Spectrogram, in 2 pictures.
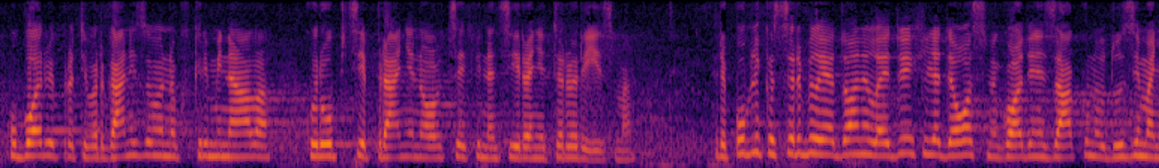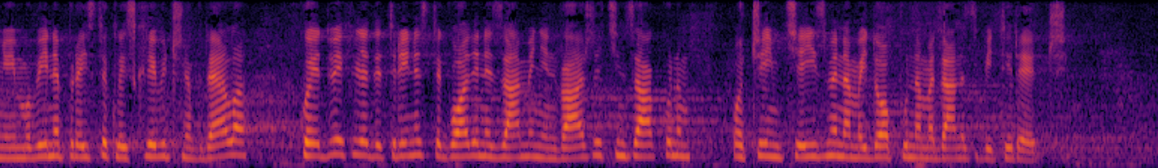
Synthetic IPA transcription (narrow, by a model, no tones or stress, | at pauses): ubo̞ɾbipɾo̞t̪iʋo̞ɾɡanizoʋano̞ɡkɾiminaːlˠako̞ɾupt̪sije̞pɾaːɲeno̞ːʋt̪saifinansiːɾaɲet̪e̞ɾo̞ɾizma | ɾe̞publikasr̩bijjad̪o̞ne̞lˠaje̞d̪ʋeːxiʎad̪eoːsme̞ɡo̞d̪ine̞zaːko̞naod̪uzimaɲuimo̞ʋine̞pɾo̞ist̪ekleiskɾiʋit͡ʃno̞ɡd̪eːlˠa | ko̞jijed̪ʋeːxiʎad̪et̪ɾiːnest̪e̞ɡo̞d̪ine̞zameɲe̞nʋaːʒet͡ɕimzaːko̞no̞m | o̞t͡ʃiimt͡ɕe̞izme̞namaid̪o̞punamad̪anasbit̪iɾeːt͡ʃi̥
